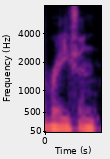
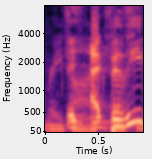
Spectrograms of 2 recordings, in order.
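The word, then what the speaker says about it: Raisin: It's spelled like Raven. I always call it Raven, but we'll be fancy and call it Raison.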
